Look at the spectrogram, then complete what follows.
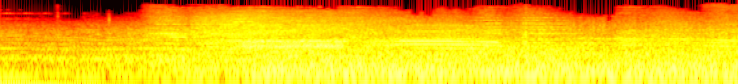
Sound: all groaning

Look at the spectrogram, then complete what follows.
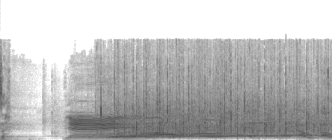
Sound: audience cheers

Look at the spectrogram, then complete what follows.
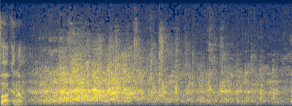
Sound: laughter

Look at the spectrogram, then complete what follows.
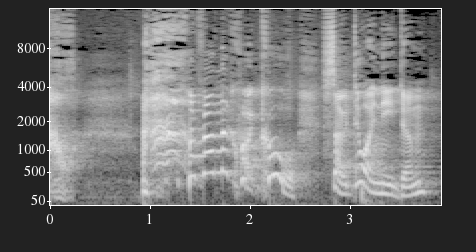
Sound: laughing

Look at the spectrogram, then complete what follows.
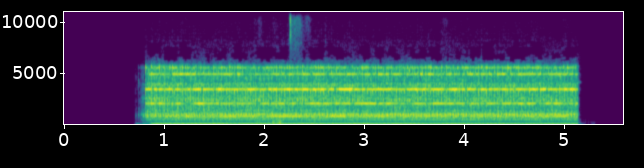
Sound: alarm ringing

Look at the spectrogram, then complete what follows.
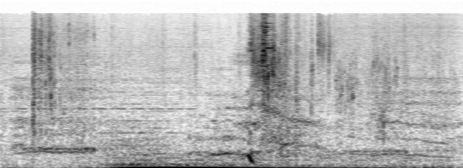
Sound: raspy breathing

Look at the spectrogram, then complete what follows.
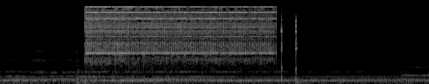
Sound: buzzing sound

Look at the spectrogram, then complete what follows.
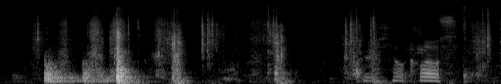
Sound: doorframe thumping

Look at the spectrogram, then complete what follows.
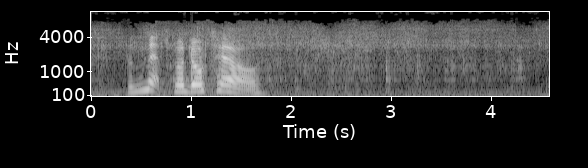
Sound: sizzling

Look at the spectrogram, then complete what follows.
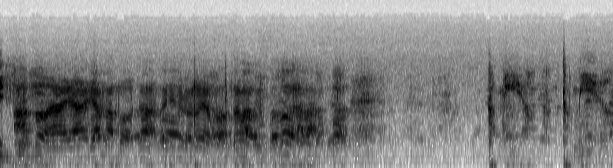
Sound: officers conversing in foreign language

